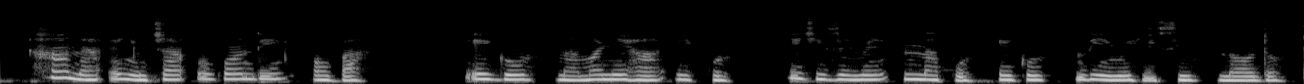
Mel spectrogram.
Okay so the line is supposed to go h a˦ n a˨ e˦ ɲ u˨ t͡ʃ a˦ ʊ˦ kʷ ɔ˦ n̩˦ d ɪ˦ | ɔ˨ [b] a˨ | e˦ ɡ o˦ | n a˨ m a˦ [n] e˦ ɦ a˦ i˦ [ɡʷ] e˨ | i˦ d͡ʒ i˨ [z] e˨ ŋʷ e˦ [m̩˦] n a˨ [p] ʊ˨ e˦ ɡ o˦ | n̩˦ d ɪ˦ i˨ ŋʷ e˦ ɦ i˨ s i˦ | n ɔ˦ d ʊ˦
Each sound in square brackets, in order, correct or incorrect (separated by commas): correct, incorrect, incorrect, correct, incorrect, correct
